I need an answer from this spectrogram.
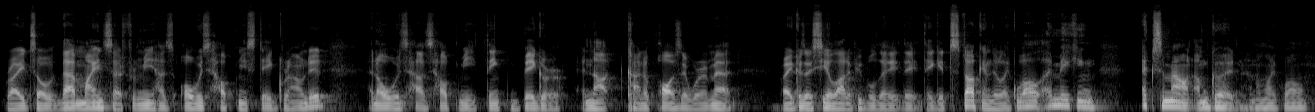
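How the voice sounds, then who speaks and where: A Pakistani man in his twenties, guesting on a podcast, speaks in a lowish, slightly mellow voice at a moderate pace. His casual interview talk is energetic and emphatic, and he often repeats his phrases.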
